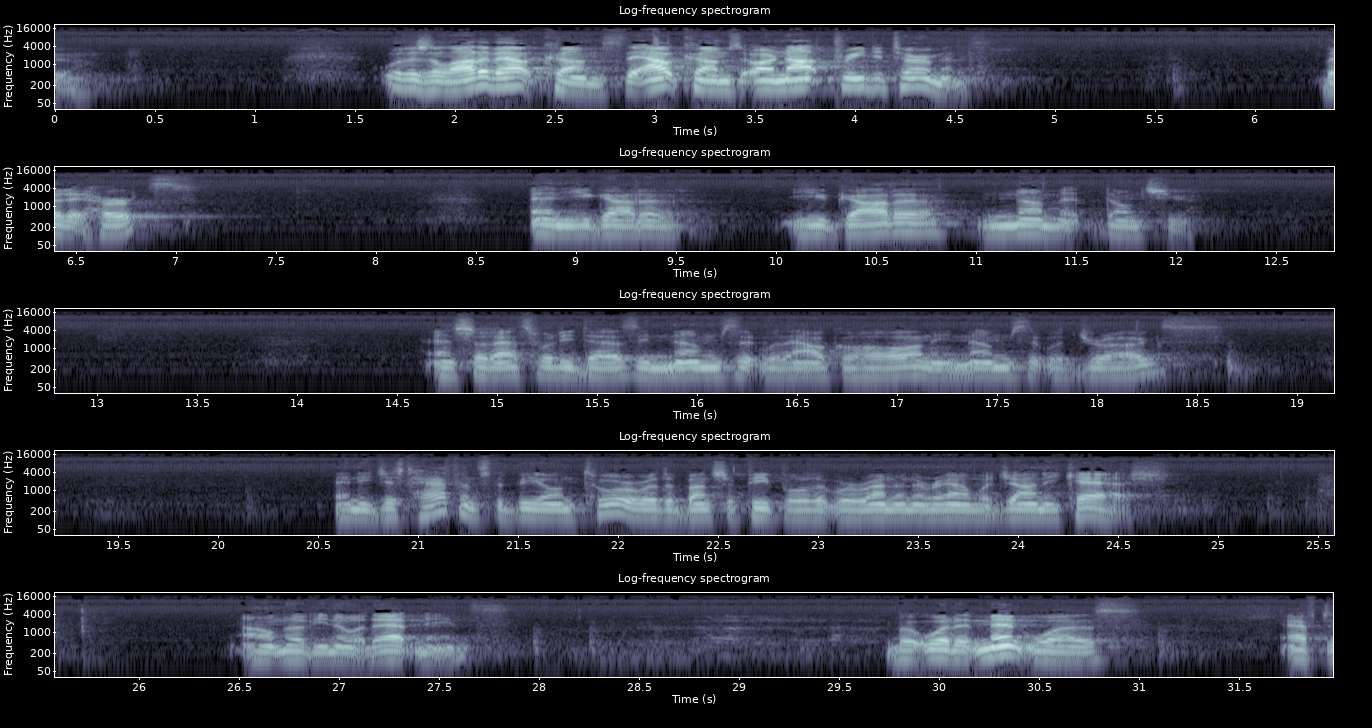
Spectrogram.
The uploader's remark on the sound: Christian Men's Conference 2020 Talk 4.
